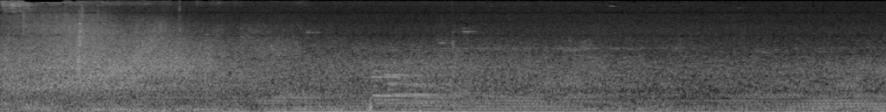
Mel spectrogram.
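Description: Distant New Jersey Transit commuter train on the electrified line. The wheel-and-rail rumble fades over the first couple of seconds. After that comes a steady low hum with several held higher tones.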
